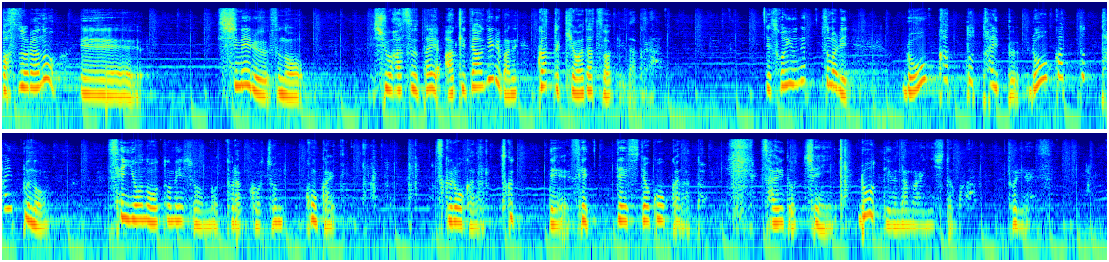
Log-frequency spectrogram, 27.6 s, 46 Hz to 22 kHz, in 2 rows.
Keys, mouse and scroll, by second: 7.7 click, 8.9 right click, 9.6 click, 11.3 click, 13.9 click, 15.6 middle click, 16.4 click, 26.8 middle click, 27.4 click.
